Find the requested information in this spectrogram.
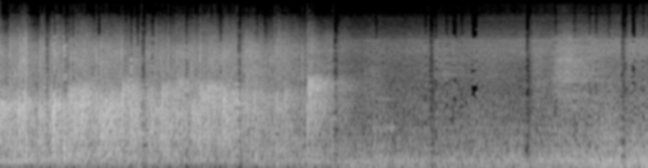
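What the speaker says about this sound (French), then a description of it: "Cher honorable, acclamez quand même." A student parliament assembly in Kinshasa breaks into loud sustained applause, dense clapping for about three seconds, then fading to a quieter scattered patter and room noise.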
